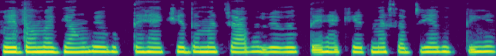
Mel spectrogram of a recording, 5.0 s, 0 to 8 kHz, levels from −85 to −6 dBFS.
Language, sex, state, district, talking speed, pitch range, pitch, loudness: Hindi, female, Uttar Pradesh, Jyotiba Phule Nagar, 215 wpm, 235-245 Hz, 240 Hz, -14 LUFS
